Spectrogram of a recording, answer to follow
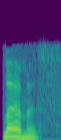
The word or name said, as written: Lammas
